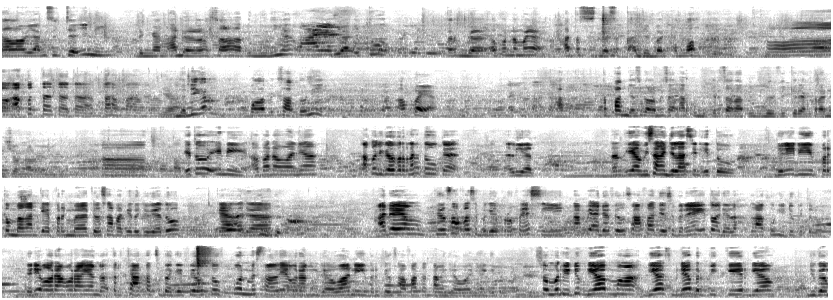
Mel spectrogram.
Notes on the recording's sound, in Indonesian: Obrolan ini diabadikan di warung kopi dengan backsound keributan manusia.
